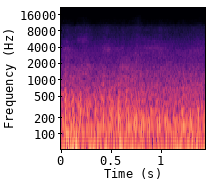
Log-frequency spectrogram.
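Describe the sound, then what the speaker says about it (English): A chopper flies overhead near a boat on open water, a steady low rotor and engine rumble with wind buffeting, continuous and moderately loud throughout. "Just a chopper flying to its private"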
